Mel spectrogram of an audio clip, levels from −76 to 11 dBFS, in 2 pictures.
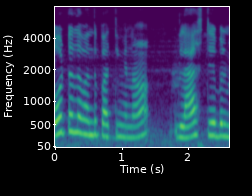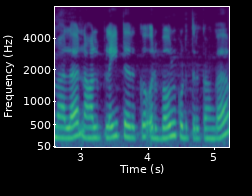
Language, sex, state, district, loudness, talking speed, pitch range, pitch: Tamil, female, Tamil Nadu, Chennai, -16 LUFS, 140 wpm, 230-275 Hz, 245 Hz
